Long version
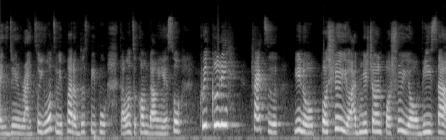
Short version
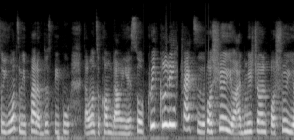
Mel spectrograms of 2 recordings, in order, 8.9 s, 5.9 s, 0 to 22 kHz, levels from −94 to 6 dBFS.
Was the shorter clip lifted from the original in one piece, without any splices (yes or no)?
no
